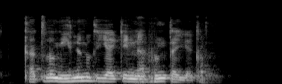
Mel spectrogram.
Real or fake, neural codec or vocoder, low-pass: fake; codec, 44.1 kHz, 3.4 kbps, Pupu-Codec; 9.9 kHz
